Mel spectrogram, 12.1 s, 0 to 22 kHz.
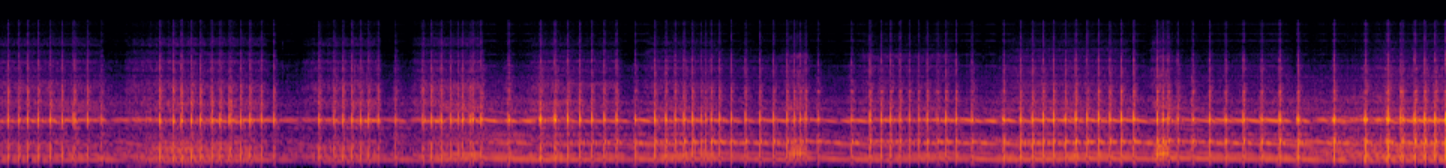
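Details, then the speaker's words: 2002 Yamaha PW80 two-stroke, first cold start after sitting over two years, with carb cleaned, new gas, oil pump removed, air filter off and carb not yet tuned: rapid crisp popping rising and falling with throttle, firing evenly without misses; running well. "But yeah, she's a good little runner, quick little peppy bike. I'm impressed for an 80, yeah."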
